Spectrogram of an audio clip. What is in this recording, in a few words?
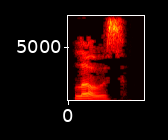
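"lows", British English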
